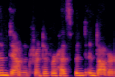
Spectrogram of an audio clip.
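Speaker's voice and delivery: ordinary delivery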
